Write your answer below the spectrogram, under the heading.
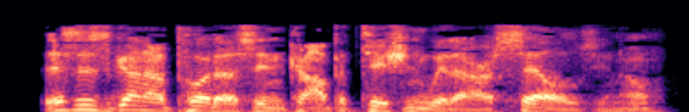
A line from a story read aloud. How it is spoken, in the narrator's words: Garrison grumbled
